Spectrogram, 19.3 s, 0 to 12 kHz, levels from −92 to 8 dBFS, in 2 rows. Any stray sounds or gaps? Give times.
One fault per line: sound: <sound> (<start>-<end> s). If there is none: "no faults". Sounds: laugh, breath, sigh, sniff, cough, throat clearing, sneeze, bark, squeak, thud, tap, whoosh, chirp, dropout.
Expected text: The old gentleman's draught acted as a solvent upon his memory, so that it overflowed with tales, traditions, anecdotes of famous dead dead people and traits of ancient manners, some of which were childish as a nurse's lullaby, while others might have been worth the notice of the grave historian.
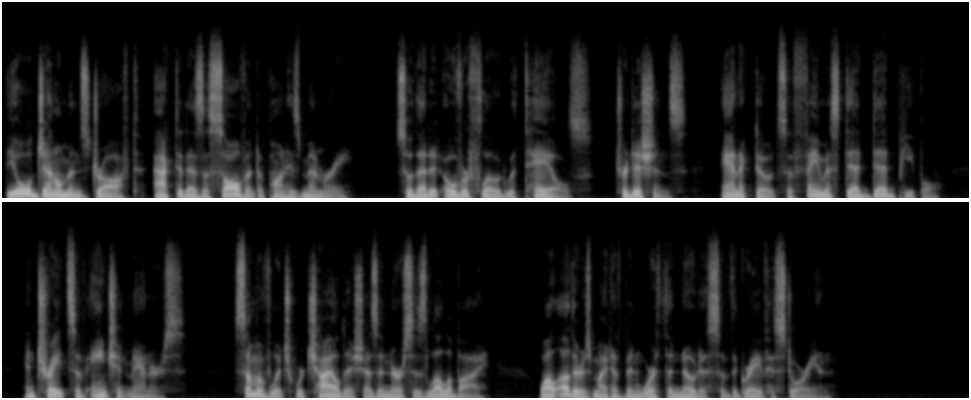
no faults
